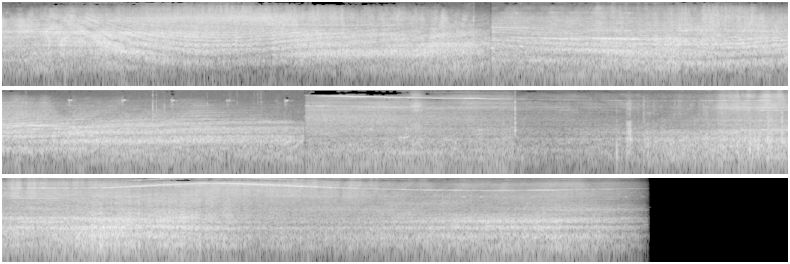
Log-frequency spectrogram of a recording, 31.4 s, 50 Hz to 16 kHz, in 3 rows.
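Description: Turbine of a radio-controlled model jet (a 14 kg-thrust Kingtech) running hard as the jet makes fast low passes, the noise sweeping up and down in pitch as it goes by. A high turbine whistle falls after a cut about halfway through, then rises and falls again as the jet passes, and the sound cuts off just before the end.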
